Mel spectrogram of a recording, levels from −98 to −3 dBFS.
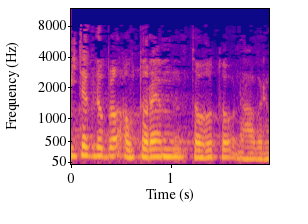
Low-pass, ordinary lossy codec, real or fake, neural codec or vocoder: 10.8 kHz; MP3, 32 kbps; fake; vocoder, 44.1 kHz, 128 mel bands, Pupu-Vocoder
